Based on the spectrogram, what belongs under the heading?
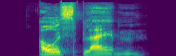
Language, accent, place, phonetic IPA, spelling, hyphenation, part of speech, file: German, Germany, Berlin, [ˈaʊ̯sˌblaɪ̯bn̩], ausbleiben, aus‧blei‧ben, verb, De-ausbleiben.ogg
- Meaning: to be absent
